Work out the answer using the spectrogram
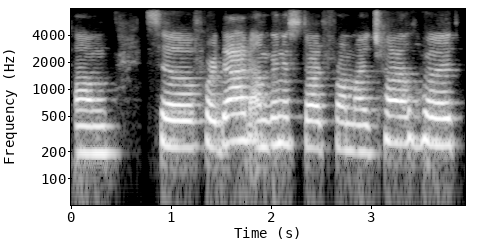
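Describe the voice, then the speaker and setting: A middle-aged woman from Iran, a physician, giving an earnest personal talk over a video call, pausing often with ums. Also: fairly high pitch, steady tone, dark tone, muffled recording. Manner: earnest, halting with frequent ums. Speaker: physician speaker.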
